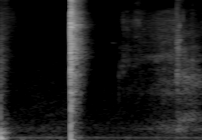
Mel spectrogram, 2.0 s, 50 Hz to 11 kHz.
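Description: Polymer 80 PFC9 pistol giving one sharp metallic click as it is dry-fired during a function test, followed by a much fainter click near the end.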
